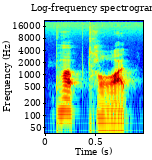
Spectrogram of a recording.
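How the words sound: It is said in a New York accent. "What would New York's be?"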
